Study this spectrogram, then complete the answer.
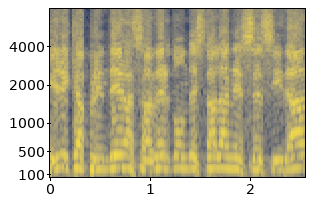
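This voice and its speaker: The man speaking has a high pitch. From Colombia, Medellín. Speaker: pastor and psychologist. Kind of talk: conference speech.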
